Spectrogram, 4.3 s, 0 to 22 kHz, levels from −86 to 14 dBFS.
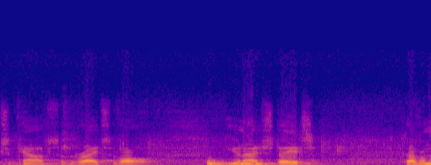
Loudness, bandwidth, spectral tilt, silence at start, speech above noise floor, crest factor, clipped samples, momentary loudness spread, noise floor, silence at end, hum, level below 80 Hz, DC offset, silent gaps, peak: -20 LUFS; 8.6 kHz; -8 dB/octave; 0 s; 23 dB; 14 dB; under 0.1%; 21 LU; -43 dBFS; 0 s; none; -52 dBFS; under 0.1%; none; -8 dBFS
